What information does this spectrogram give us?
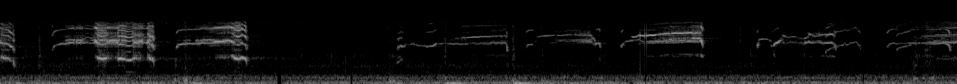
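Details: Peregrine falcon at a nest with a pigeon at breakfast, October 2018: loud harsh arched calls at first, then a run of quicker, thinner chattering notes, steady low hum beneath.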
